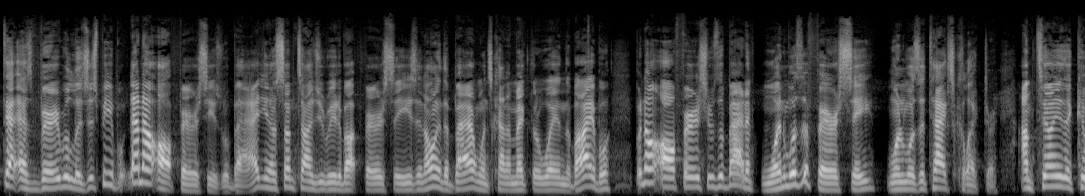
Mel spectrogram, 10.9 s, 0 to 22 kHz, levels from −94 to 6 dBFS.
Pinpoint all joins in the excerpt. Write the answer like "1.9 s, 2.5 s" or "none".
7.5 s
